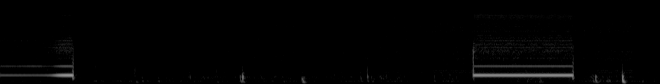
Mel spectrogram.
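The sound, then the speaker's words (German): A telephone ringback tone purrs twice as a call is placed to a prize winner, steady electronic beeps about four seconds apart, with a faint line hum and small clicks between them, and no one picks up. “Und jetzt rufen wir dich an und fragen Ver dich, wie du den äh, Gewinn erhalten willst.”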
